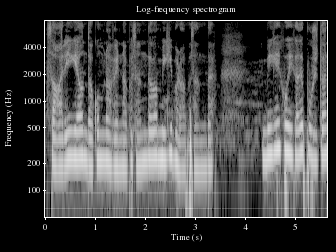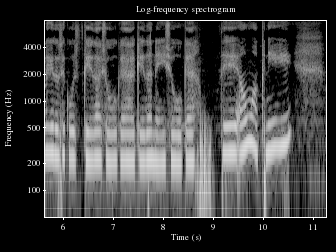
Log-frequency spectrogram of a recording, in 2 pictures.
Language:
Dogri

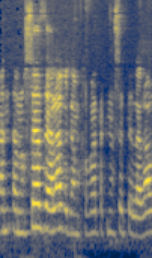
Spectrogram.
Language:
Hebrew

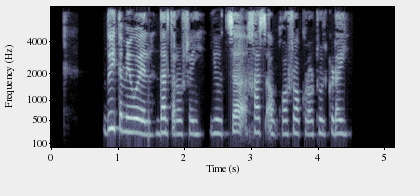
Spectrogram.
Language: Pashto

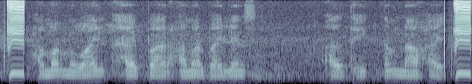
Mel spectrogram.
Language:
Magahi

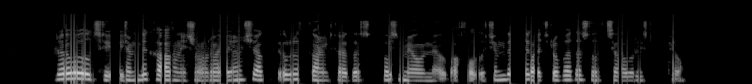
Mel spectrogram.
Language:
Georgian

